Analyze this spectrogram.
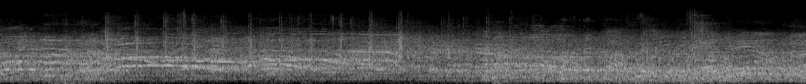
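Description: Boxing gloves thud against a fighter's body and head.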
